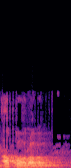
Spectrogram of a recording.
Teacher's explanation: وَنَحْنُ أَقْرَبُ إِلَيْهِ مِنْكُمْ وَلَكِنْ لَا تُبْصِرُونَ، واو ہونٹوں کی نا تمام گلائی سے ادا ہوتی ہے، ہا ساکن پہ ہمس ہے، وَنَحْنُ وسط حلق سے ادا ہوگا، نون کو معروف اور جلدی پڑھنا ہے۔ اقرب حمزہ اقصی حلق سے ادا کرنا ہے بالجہر، قاف پر پڑھیں گے حروف مستعلیہ میں سے، اور اس پہ قلقلہ ہے، را پر پڑھیں گے، با کو جلدی ادا کریں گے۔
